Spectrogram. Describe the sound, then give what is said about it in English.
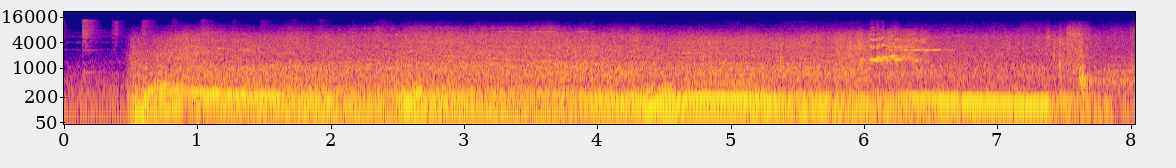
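A Ferrari engine revving as the car drives into a warehouse in Detroit, its pitch climbing repeatedly through several gear changes, with tire squeal mixed in. “In Detroit, Axel drives his Ferrari into a warehouse.”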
